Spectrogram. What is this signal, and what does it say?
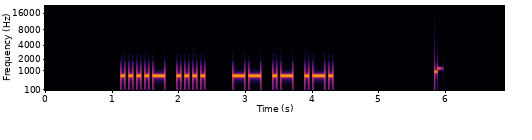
Morse code, heard as a keyed tone, about 19 wpm, 700 Hz. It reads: 4H MAR
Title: Winter Field Day Exchanges Encore 20wpm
